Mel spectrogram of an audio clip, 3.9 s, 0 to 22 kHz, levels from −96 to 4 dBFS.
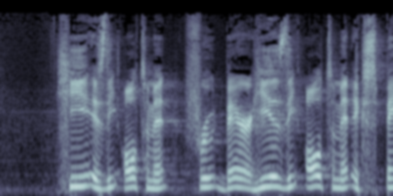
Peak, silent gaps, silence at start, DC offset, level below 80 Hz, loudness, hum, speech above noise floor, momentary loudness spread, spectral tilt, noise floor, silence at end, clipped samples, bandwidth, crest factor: -2 dBFS; none; 0.55 s; under 0.1%; -58 dBFS; -17 LUFS; none; 38 dB; 7 LU; -3 dB/octave; -56 dBFS; 0 s; under 0.1%; 16.5 kHz; 18 dB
